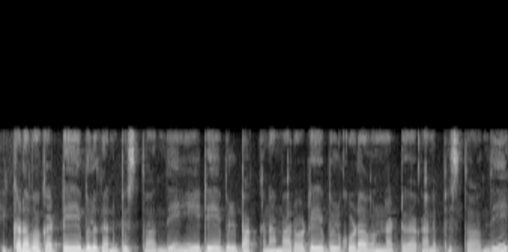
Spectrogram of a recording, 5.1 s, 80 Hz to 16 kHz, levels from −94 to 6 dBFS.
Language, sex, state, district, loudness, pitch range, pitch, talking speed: Telugu, female, Andhra Pradesh, Chittoor, -17 LUFS, 200-220 Hz, 210 Hz, 140 wpm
